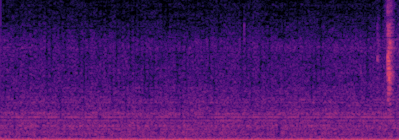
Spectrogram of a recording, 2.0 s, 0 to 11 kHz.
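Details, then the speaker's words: Honda Fit GP5 hybrid after automated manual gearbox repair (came from another shop not starting): steady low even idle, smooth rumble, no knocks, misses or whine; starts and drives well, throttle body adaptation in progress, running normally. "Ну машина уже заводная заводится едет уже хорошо ну всё тачку мы запустили всё нормально работает сейчас на на адаптации стоит у нас дроссельная заслонка Вот всё работает нормально"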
